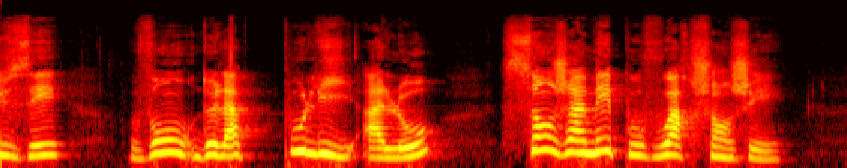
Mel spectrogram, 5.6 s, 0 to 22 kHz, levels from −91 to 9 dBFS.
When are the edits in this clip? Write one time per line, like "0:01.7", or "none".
0:03.2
